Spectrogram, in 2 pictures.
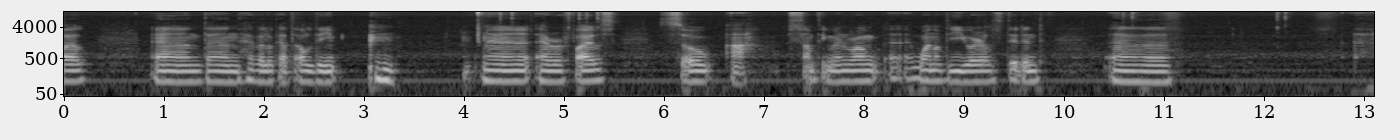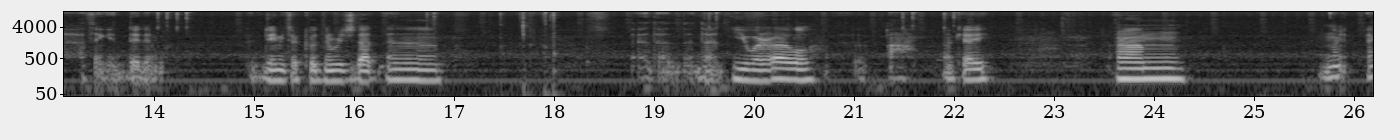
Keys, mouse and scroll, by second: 4.4 click, 5.1-5.6 scroll up 2, 10.6-10.9 scroll up 2, 12.2-12.5 scroll up 1, 14.1-14.6 scroll up 1, 16.8 scroll up 1, 18.0 ctrl+w, 19.6 click, 21.5 click, 21.9 click.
